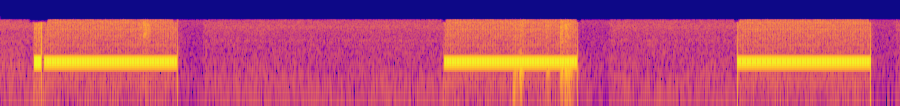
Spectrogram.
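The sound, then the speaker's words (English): Telephone ringback tone on an outgoing call: three steady, long buzzing tones of about two seconds each, separated by longer silent gaps. No one speaks. “It's ringing.”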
